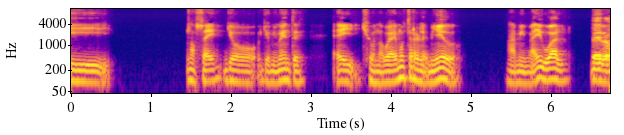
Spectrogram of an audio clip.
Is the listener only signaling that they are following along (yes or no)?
no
